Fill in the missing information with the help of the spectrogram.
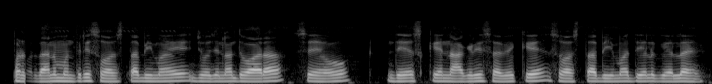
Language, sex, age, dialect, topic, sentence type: Magahi, male, 60-100, Western, banking, statement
